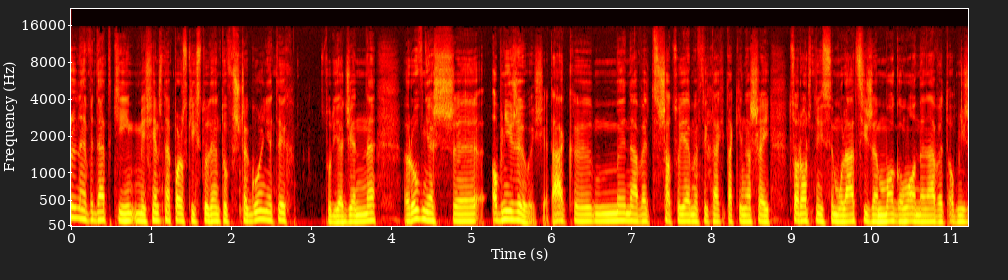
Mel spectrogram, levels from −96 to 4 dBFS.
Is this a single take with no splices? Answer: no; 1 cut; at 3.1 s

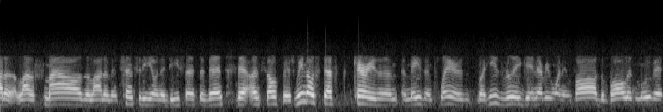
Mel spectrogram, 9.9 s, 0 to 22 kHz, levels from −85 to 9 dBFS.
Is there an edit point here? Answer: yes; 2 cuts; at 3.5 s, 7.2 s

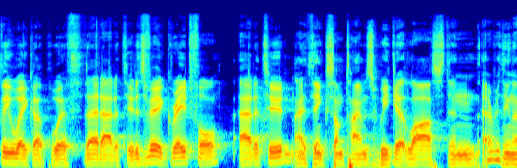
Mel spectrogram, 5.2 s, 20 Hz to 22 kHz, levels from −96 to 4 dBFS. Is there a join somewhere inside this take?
no; 0 cuts

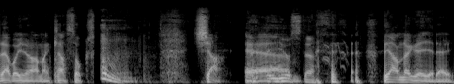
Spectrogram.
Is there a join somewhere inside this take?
yes; 1 cut; at 0.9 s

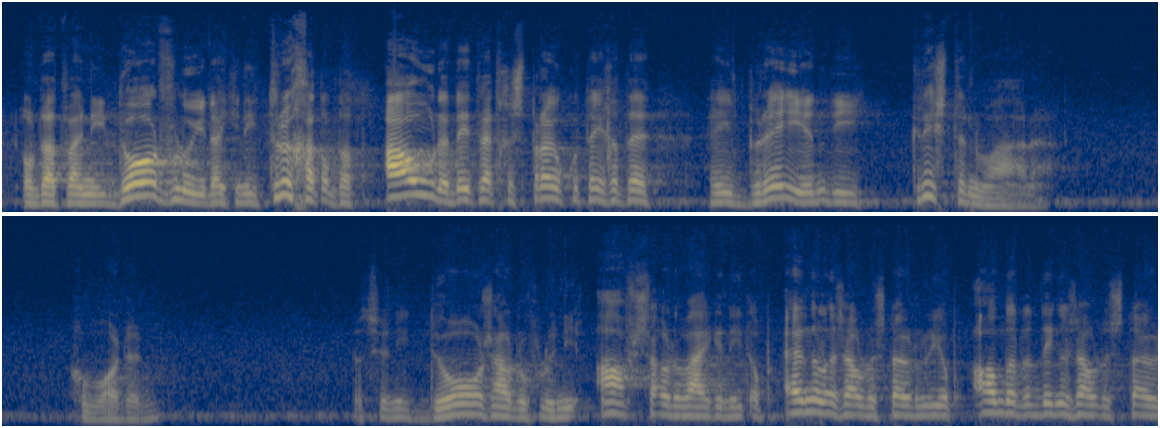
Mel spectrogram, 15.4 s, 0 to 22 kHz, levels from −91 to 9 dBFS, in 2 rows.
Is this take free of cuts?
yes; 0 cuts

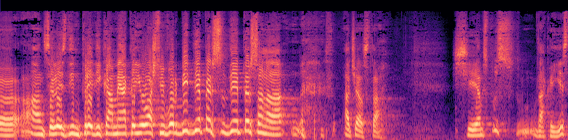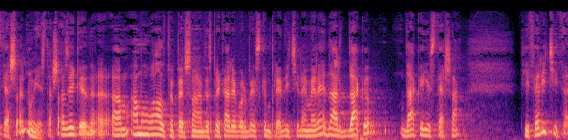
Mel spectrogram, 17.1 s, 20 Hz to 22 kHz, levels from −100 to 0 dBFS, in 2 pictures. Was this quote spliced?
no; 0 cuts

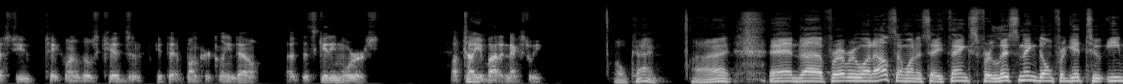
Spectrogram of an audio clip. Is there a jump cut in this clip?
no; 0 cuts

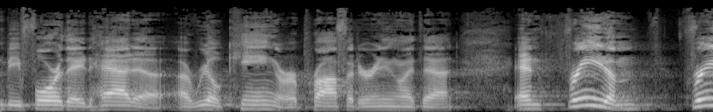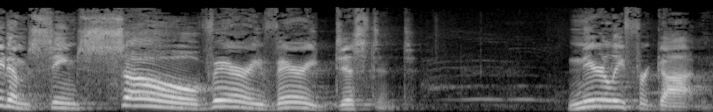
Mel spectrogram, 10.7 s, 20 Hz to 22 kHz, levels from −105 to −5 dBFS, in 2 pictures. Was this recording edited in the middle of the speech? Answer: no; 0 cuts

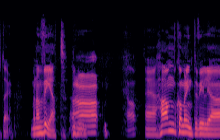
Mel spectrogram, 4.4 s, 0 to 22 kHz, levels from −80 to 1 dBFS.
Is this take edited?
yes; 2 cuts; at 1.5 s, 2.9 s

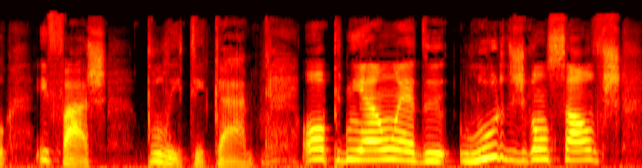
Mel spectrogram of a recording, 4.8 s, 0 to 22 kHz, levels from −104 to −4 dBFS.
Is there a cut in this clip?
yes; 1 cut; at 2.2 s

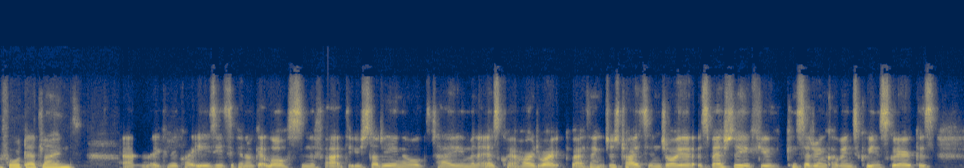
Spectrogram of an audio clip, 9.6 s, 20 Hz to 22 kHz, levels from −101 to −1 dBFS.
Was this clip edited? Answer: yes; 1 cut; at 1.2 s

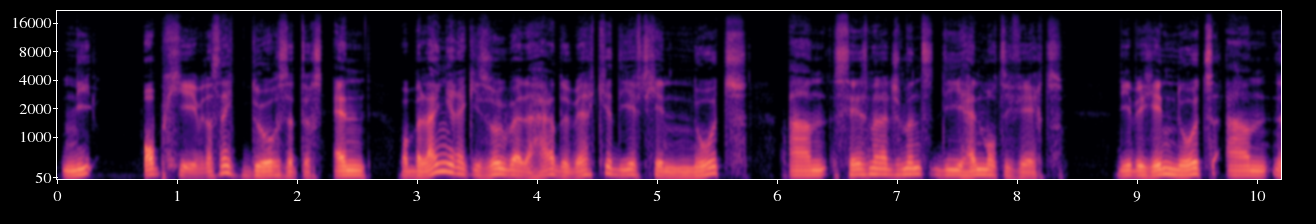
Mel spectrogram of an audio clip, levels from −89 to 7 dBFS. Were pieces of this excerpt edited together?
yes; 1 cut; at 2.2 s

